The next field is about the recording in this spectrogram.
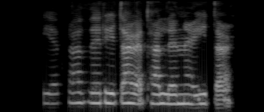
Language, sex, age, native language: Icelandic, female, 11, Icelandic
